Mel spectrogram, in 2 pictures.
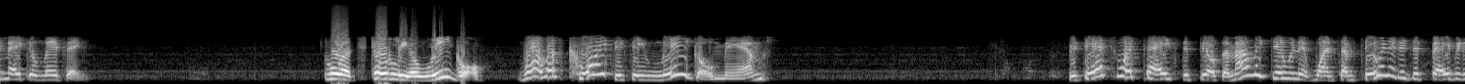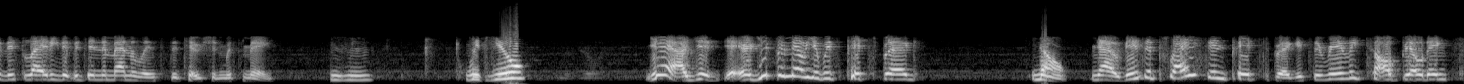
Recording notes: Prank Phone Calls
